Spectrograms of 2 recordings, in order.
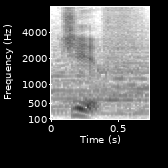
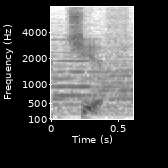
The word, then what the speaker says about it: GIF: It's pronounced GIF. Huh? Dot GIF, like the peanut butter. The creator said so.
